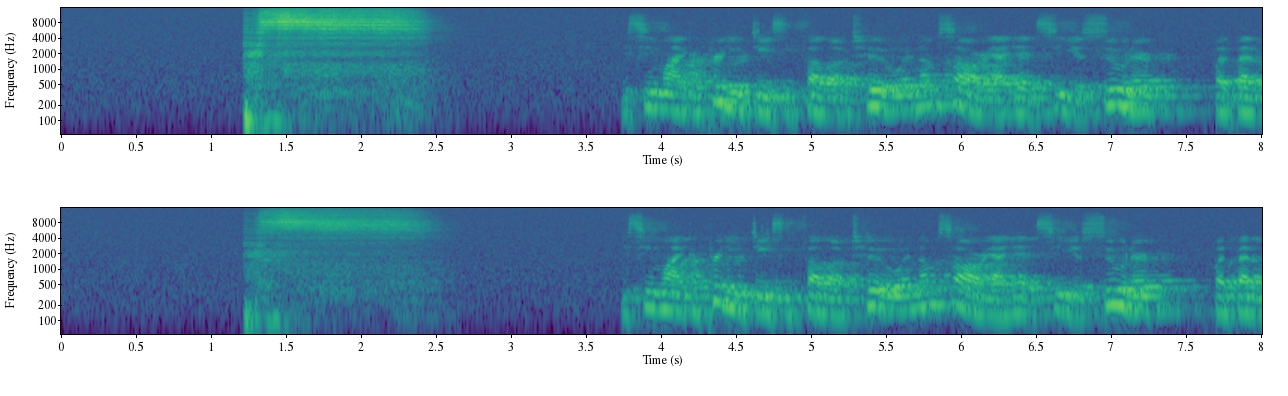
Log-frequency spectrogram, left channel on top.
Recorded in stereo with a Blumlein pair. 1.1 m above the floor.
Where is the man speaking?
10° right, 6.5 m.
